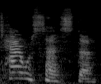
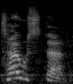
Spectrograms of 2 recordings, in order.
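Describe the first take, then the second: First: It is said with three syllables, as spelled. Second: It is said with two syllables, like toaster. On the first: "why nobody ever mentioned Towcester" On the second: "it's called Toaster"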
